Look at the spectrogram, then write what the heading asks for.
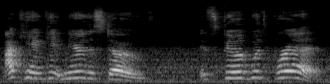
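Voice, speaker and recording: A woman's voice: high-pitched, sing-song, unhurried, pitched above the performer's own voice. A woman voicing a frantic, scolding storybook mother with a hollering, dramatic delivery. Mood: tearful. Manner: hollering, exclamatory. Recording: roomy, distant mic, faint noise.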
